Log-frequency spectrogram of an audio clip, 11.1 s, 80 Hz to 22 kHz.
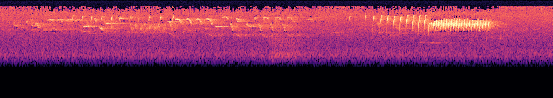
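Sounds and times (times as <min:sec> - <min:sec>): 
wood warbler song with ticks and shivering trill: 0:00.0 - 0:10.4.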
